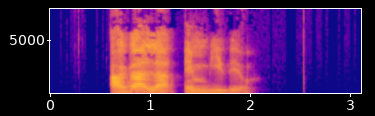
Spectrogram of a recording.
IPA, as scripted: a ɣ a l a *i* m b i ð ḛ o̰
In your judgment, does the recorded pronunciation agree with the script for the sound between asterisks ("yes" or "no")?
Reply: no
